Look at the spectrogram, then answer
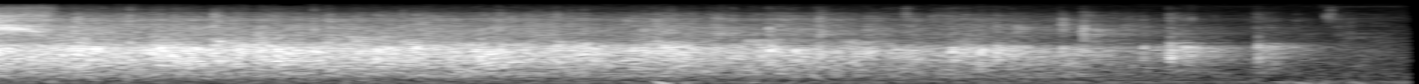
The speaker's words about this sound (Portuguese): Por favor, uma salva de palmas para essas duas aqui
